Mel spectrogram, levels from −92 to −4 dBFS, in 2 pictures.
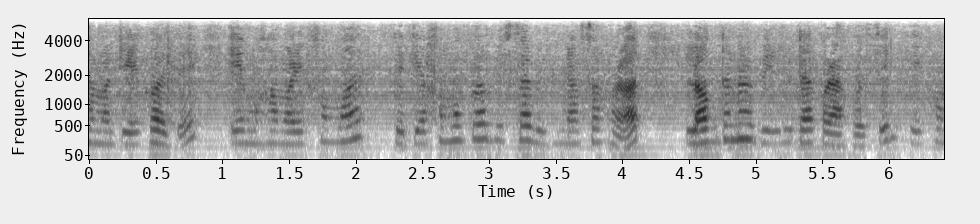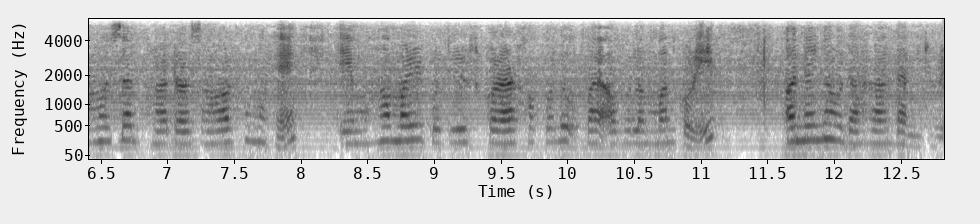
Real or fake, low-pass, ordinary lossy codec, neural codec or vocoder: real; 5.4 kHz; Opus, 32 kbps; none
